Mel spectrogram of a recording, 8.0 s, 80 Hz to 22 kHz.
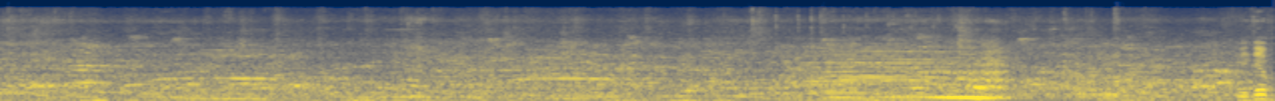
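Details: Cattle at the Pon cattle market in Ambarawa, Indonesia, during Ramadan 2024: low, drawn-out lowing moos with a steady harmonic tone rise over constant crowd chatter, nearby speech and background music.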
